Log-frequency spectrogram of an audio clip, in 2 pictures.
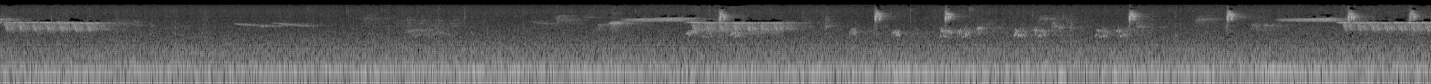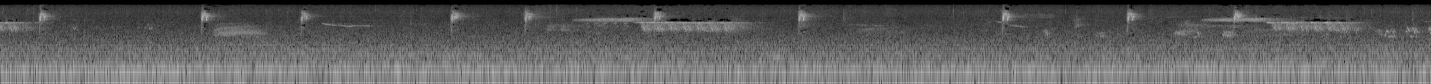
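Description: Birdsong: the same trilled phrase recurs about every seven seconds, each time led by a short high whistle, with brief sharp chirps in between. A steady low hum runs underneath.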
